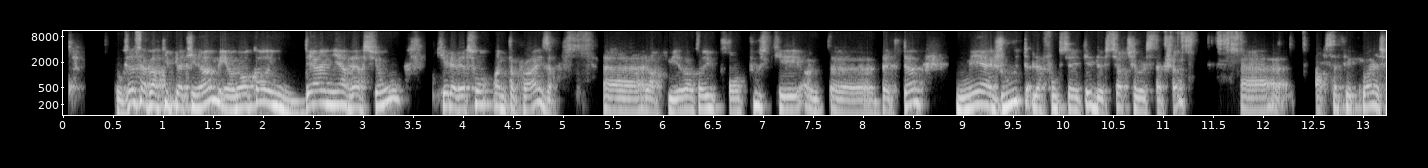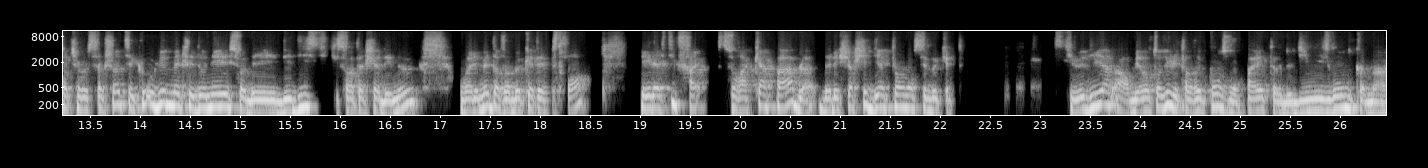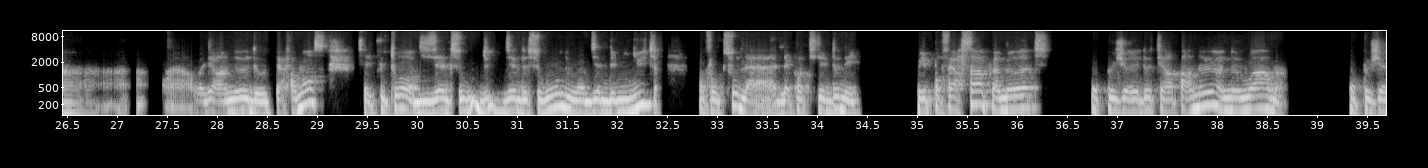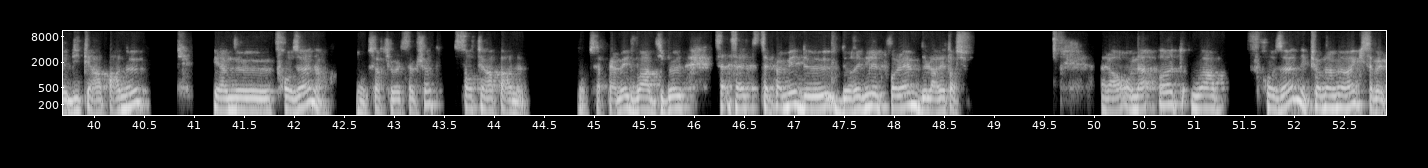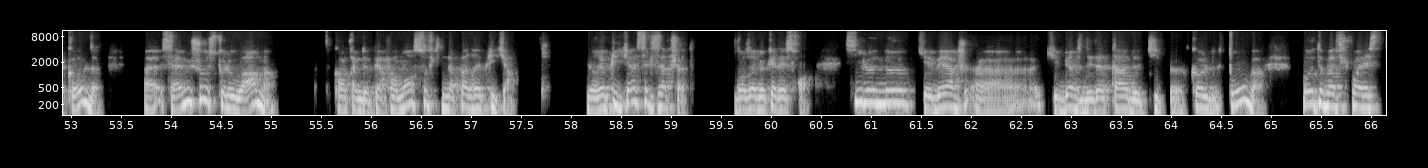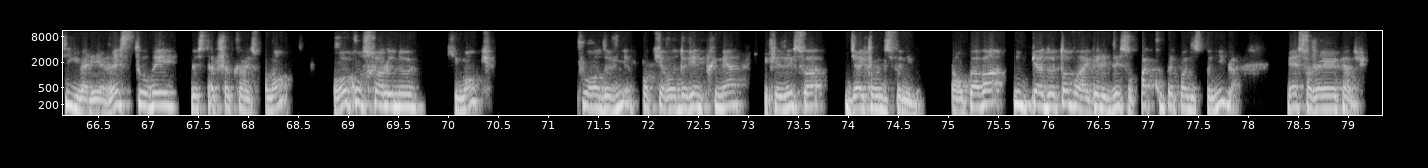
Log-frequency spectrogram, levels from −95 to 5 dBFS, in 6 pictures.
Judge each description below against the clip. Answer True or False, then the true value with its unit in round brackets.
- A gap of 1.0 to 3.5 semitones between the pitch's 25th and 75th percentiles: False (4.4 semitones)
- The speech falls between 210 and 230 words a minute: True (220 wpm)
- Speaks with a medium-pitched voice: True (165 Hz)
